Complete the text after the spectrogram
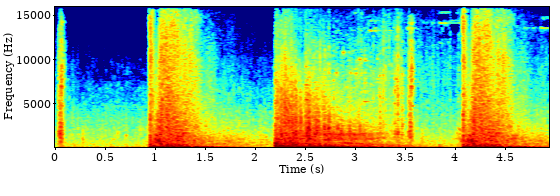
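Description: Heavy rifle shots boom.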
